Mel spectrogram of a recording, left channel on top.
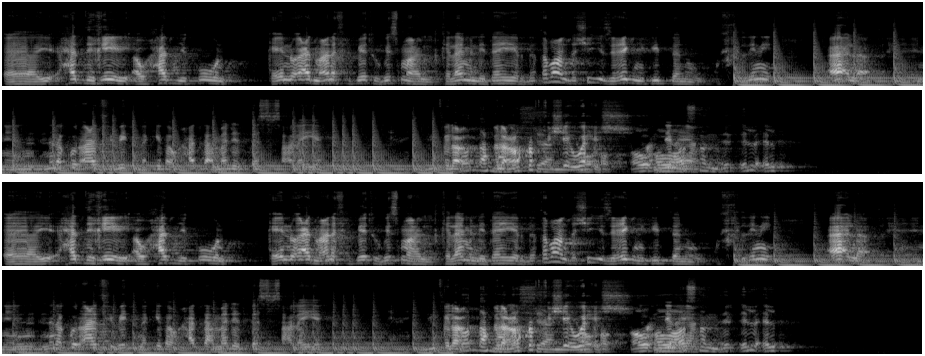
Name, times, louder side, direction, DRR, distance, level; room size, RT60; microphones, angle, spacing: voice 1, 0.0-2.2 2.7-7.7 8.2-12.4 13.2-13.3 13.6-13.8 14.1-14.4 14.7-15.5 15.8-16.2, equal, 5° right, 7 dB, 0.8 m, -28 dB
sound 1, 7.3-13.7, left 2 dB, 80° left, 0.8 m, -36 dB
voice 2, 13.3-16.9, right 3 dB, 20° right, 7 dB, 1.2 m, -31 dB
24.0 x 15.0 x 7.6 m, 0.78 s
head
